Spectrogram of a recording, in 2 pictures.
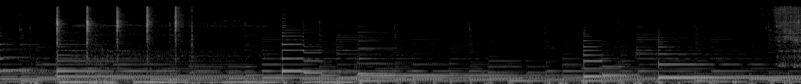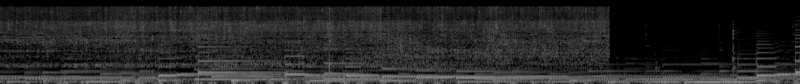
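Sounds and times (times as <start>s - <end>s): food sizzling in hot oil: 7.7s - 14.1s.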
